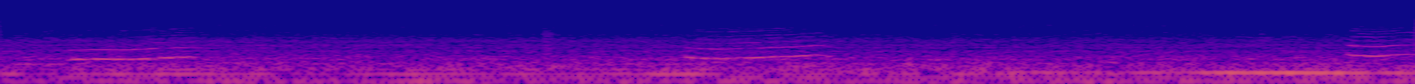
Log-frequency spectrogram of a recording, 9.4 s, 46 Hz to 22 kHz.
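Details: 11-year-old cat napping with a slight snore: soft rising whistle-like tones about every four seconds over a steady low rumble.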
